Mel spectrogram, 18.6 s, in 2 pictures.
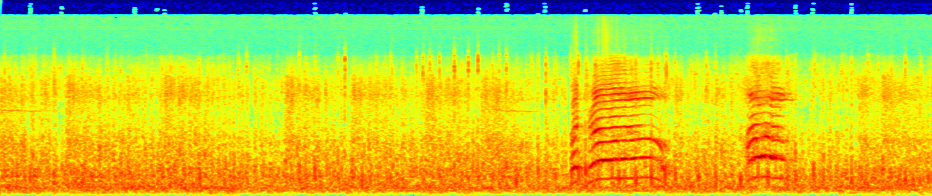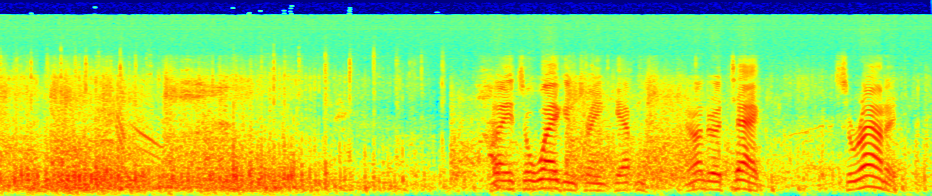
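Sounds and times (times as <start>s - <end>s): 
horses galloping: 0.0s - 18.6s
speech: 5.7s - 6.5s, 14.4s - 17.0s, 17.8s - 18.5s
people shouting and whooping: 5.7s - 6.7s, 7.4s - 8.0s.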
